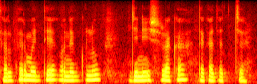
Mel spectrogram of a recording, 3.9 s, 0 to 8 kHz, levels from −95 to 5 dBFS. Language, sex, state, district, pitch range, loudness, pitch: Bengali, male, Assam, Hailakandi, 140-165 Hz, -15 LUFS, 145 Hz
